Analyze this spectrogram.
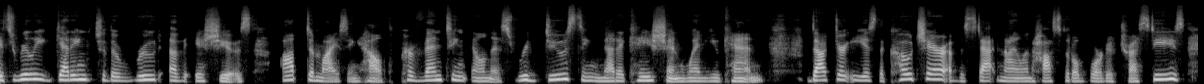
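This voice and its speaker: A woman with an unremarkable speaking voice talks at a moderate pace, fairly low in pitch, with lively intonation. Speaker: podcast host and journalist. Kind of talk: interview intro and casual conversation.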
